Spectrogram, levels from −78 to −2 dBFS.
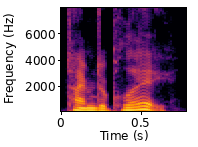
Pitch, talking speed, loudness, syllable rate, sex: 185 Hz, 230 wpm, -15 LUFS, 4.1 syllables/s, female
